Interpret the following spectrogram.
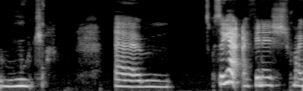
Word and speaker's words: Mucha: I did look up how to pronounce it. It is Mucha. Apparently, well, Google says it is. So Mucha.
